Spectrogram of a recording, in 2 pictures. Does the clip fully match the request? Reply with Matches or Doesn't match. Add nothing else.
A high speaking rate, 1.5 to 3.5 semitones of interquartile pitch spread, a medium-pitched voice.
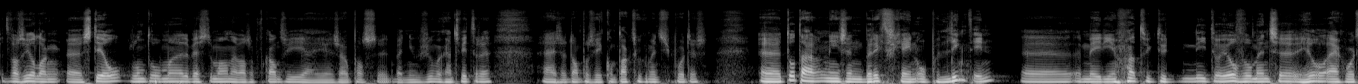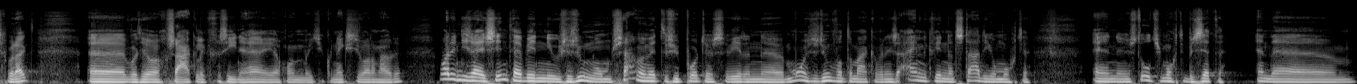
Doesn't match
